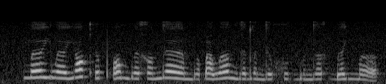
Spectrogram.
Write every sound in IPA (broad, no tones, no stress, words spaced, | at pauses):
mɜːjwɜː jɒkʼə pʼɔmbɜxɔ ndɜːmbʌɓɑ wʌː ŋɡɜdwəndæ xʷɜɡ͡bundʌːx ɡ͡bɜjŋ͡mʌː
